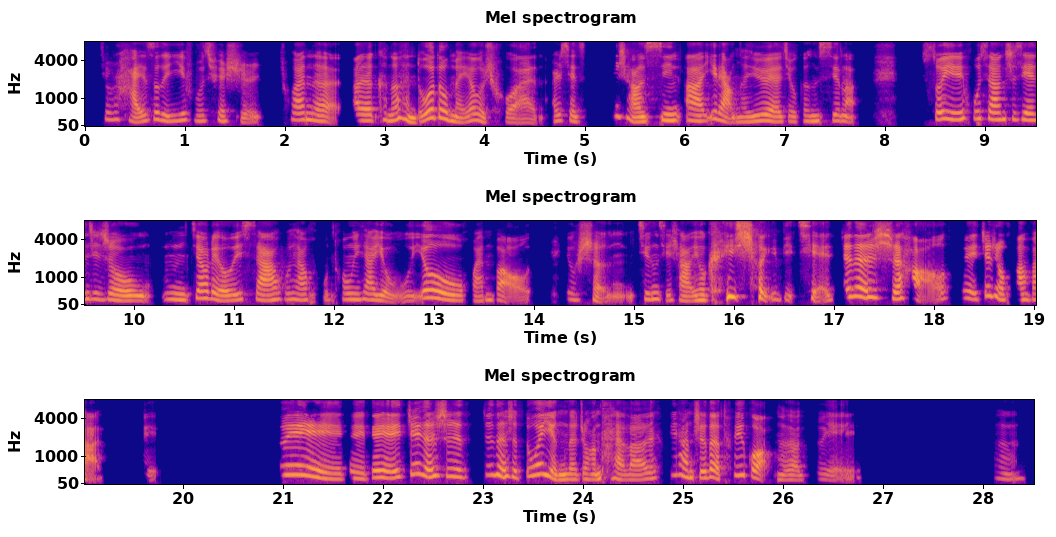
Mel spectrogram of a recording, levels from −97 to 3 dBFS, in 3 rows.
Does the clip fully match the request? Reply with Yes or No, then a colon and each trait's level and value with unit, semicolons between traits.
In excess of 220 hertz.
No: high, 215 Hz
